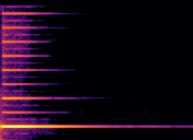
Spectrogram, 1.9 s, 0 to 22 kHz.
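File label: fantasy pickup 90s electronic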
